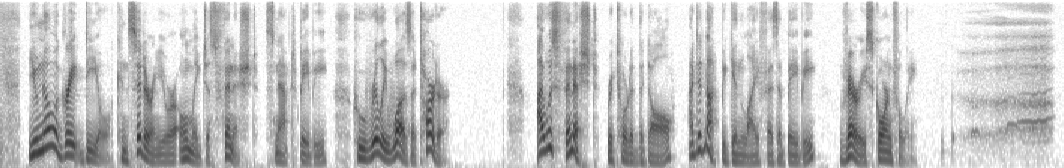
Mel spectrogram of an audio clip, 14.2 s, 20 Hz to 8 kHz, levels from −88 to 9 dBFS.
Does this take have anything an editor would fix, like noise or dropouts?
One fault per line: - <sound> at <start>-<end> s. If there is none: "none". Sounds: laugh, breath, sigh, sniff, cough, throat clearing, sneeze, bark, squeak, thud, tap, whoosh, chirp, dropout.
- breath at 12.5-14.1 s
